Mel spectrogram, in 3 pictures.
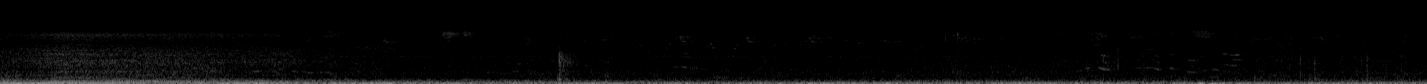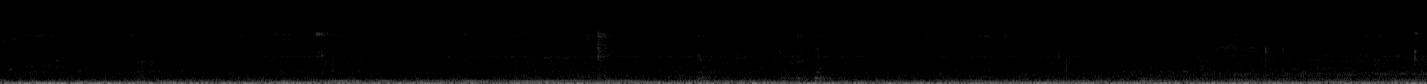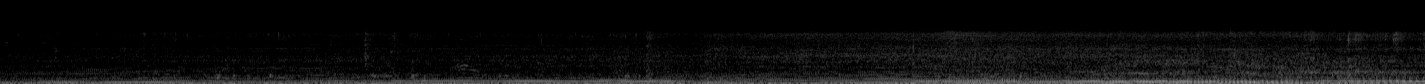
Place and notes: Quiet little station, Birdsong Traffic Sound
